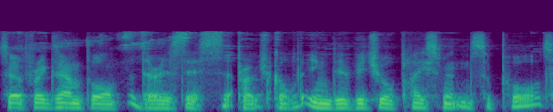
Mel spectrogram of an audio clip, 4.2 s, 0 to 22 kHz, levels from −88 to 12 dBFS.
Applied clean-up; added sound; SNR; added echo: neural mask model RNNoise.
